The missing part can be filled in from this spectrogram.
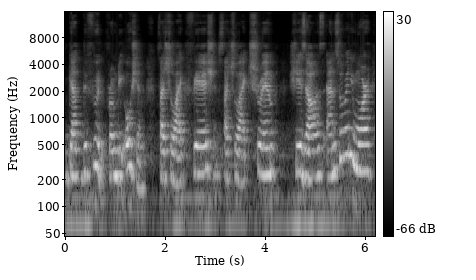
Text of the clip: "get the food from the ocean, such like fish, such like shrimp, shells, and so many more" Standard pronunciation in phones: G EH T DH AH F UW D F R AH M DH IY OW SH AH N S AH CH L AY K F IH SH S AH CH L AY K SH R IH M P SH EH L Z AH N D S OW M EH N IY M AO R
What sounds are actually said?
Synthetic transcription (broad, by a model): G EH T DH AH F UW D F R AH M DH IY OW SH AH N S AH CH L AY K F IH SH S AH CH L AY K SH R IH M P SH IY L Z AH N D S OW M EH N IY M AO R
